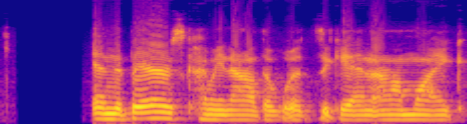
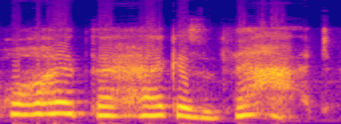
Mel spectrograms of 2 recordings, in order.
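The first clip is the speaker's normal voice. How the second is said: higher, slow, stunned question; startled disbelief; 9 semitones higher, slower than usual. Retold or imitated. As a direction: stare at it in disbelief and ask slowly. Shocked at goo from midsection.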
